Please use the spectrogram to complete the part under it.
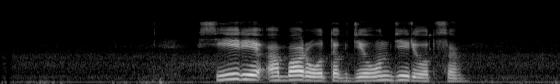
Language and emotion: Russian, neutral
